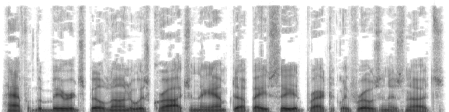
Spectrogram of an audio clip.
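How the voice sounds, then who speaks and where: A man narrating an audiobook in a gritty, deadpan way, recorded close in a studio. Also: very deep voice, quick pace, gravelly, dry recording.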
